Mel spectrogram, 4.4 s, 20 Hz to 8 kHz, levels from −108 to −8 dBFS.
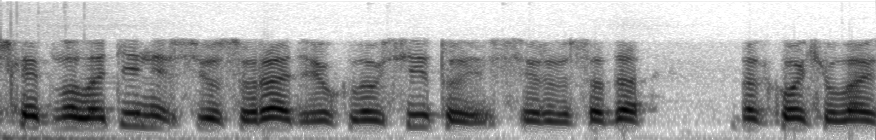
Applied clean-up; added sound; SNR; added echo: none; none; none; none.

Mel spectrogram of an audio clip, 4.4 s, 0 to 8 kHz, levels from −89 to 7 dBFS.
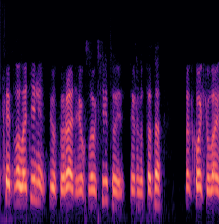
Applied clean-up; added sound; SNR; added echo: neural mask model DeepFilterNet 3.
